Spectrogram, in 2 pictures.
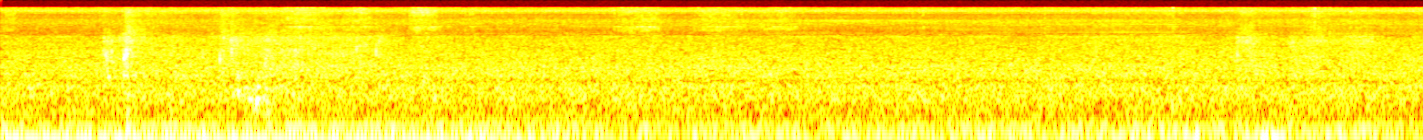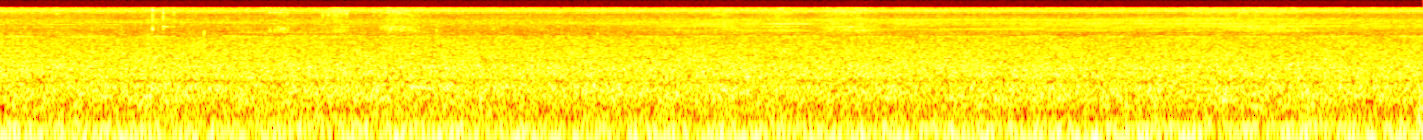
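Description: Steady rush of flowing river water with insects buzzing faintly in the background, and a few light knocks near the start and about six seconds in.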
